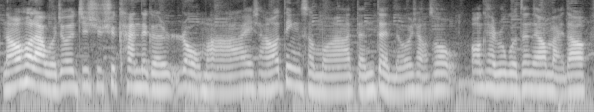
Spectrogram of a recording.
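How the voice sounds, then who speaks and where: Animated Taiwanese woman telling a story. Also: on the low side, fast talker, soft background music. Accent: Taiwanese Mandarin. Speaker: podcast host. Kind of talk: casual storytelling monologue.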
